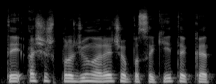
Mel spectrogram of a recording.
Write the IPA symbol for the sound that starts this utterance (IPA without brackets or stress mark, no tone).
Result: t̪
